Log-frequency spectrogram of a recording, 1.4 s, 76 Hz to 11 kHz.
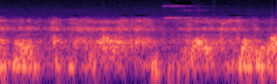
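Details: Fetal heartbeat on Doppler during a 34-week pregnancy ultrasound exam (baby about 2543 g): fast, regular whooshing pulses with a galloping rhythm, a normal fetal heartbeat.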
